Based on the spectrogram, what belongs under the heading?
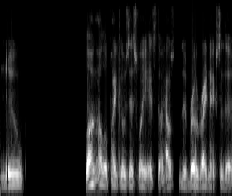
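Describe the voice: A man's low voice at a moderate pace, fairly even in intonation, with a slightly mellow tone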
